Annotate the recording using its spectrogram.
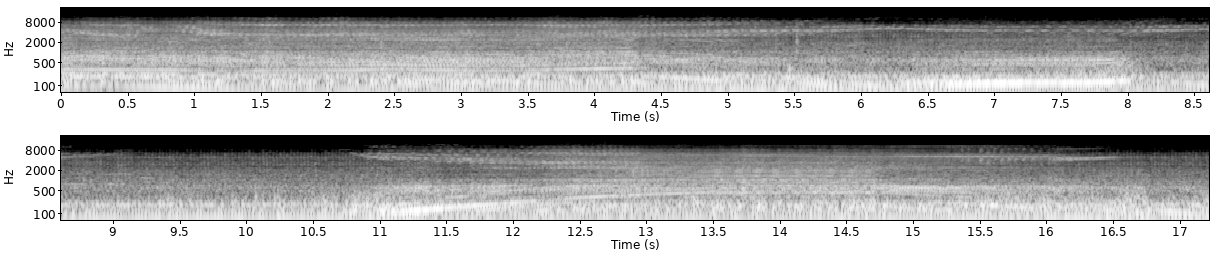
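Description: A truck engine revs hard, rising and falling.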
